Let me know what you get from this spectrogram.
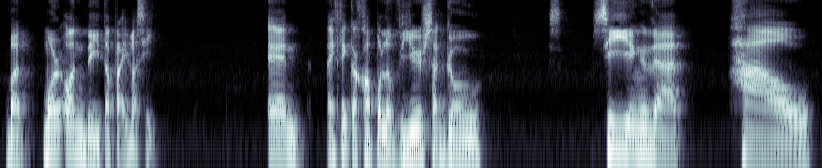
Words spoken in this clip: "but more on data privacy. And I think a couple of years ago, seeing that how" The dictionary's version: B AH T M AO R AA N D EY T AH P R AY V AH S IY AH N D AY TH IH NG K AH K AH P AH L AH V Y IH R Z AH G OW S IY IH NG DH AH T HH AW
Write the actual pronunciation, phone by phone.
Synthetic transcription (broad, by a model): B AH T M AO R AA N D EY T AH P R AY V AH S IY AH N D AY TH IH NG K AH K AH P AH L AH V Y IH R S AH G OW S IY IH NG DH AH T HH AW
